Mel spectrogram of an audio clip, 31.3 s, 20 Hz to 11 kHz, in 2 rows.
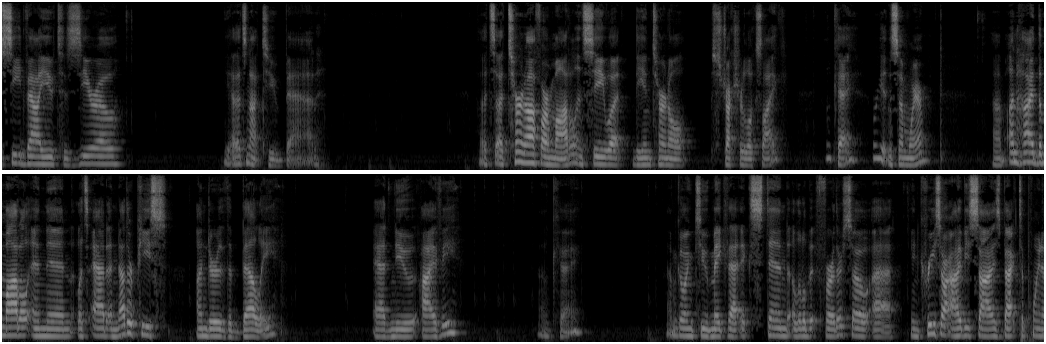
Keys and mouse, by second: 0.3-2.1 drag, 2.2 click, 2.5-2.9 middle drag, 3.9-4.5 middle drag, 5.3-5.7 middle drag, 5.9-6.5 middle drag, 6.5 middle drag, 8.5-10.3 drag, 10.3-10.8 middle drag, 16.9 drag, 16.9 right drag, 17.1 drag, 17.1 right drag, 17.3 click, 17.3 right click, 17.7 middle click, 18.0 click, 18.0 right click, 18.7 middle click, 19.7-20.5 drag, 20.5-21.4 middle drag, 21.9-23.2 drag, 23.0-23.5 middle drag, 23.5 click, 23.5 right click, 23.5-23.9 middle drag, 26.1 middle click, 29.5-31.2 drag.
